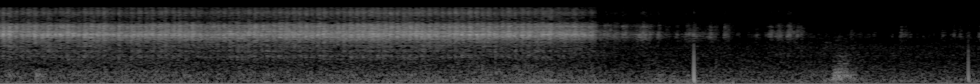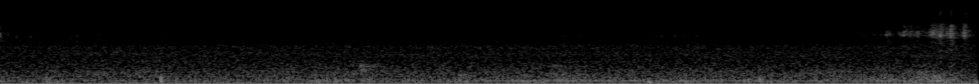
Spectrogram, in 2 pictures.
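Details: Eastern diamondback rattlesnake giving a loud, high hissing rattle for roughly four seconds that stops abruptly, followed by near quiet with a few soft knocks and clicks, then a brief faint buzz again at the very end.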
